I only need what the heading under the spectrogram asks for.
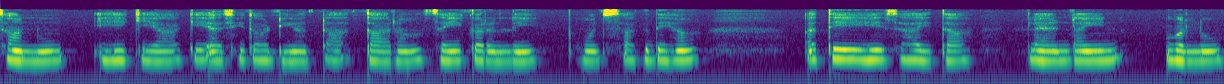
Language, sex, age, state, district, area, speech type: Punjabi, female, 18-30, Punjab, Muktsar, rural, spontaneous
